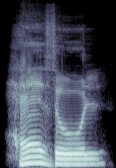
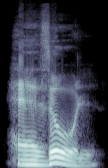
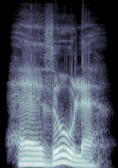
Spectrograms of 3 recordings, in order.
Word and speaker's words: هذول: It's usually pronounced like this: هذول, هذول. And sometimes it's pronounced هذولا, هذولا.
